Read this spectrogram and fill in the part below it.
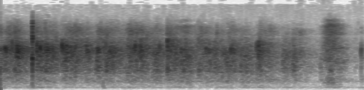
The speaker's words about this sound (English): You can definitely clap for that, for sure.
